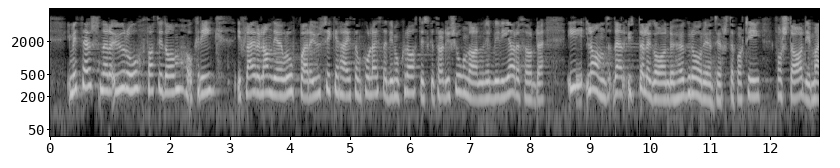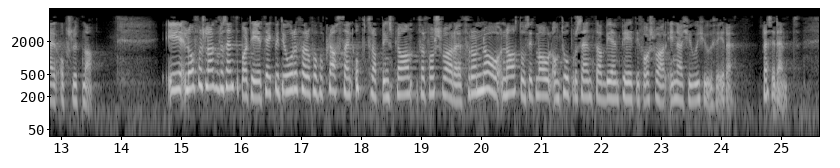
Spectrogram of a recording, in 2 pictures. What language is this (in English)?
Norwegian Nynorsk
